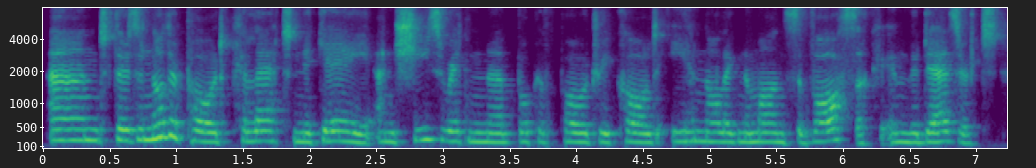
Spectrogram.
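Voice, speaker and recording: Mid-pitched woman explaining informally. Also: level tone, normal speed, hardly any pauses. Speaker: guest expert on Irish tradition and poetry. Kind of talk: conversational explanation.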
